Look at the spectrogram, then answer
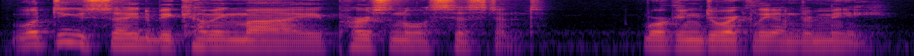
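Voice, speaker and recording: A man playing a calm, encouraging company boss in an ASMR roleplay, speaking in a measured, unhurried way with pauses. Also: on the low side, close to an everyday voice. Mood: warm, sincere. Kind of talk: ASMR roleplay, softly acted one-sided dialogue.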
